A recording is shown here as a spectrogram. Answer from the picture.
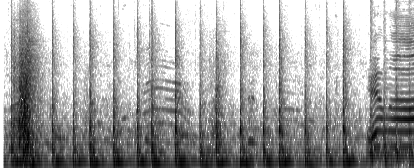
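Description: A large bass drum beaten in a steady pulse, about three strokes a second, the first stroke the loudest. Near the end, a Cretan folk band's melody instruments come in over the beat.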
